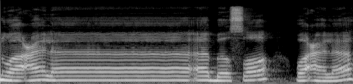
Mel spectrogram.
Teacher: hukumnya Mad Jaiz munfasil ya bertemunya Mad dengan Hamzah ya dalam dua kata dibaca empat dan 5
